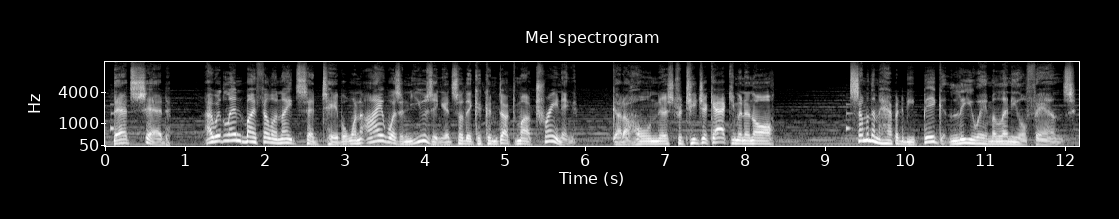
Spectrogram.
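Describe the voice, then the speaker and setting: A man acts out a seasoned, hard-drinking grandmaster of knights in a fantasy video game. He is talkative and good-humored, with a mid-pitched male voice that rises and falls very freely. Faint music plays behind him. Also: close to an everyday voice. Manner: chatty, theatrical, good-humored. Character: jovial, talkative middle-aged knight grandmaster and veteran drinker. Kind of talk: scripted game character dialogue.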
